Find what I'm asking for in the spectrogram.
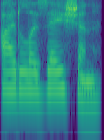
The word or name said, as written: idolization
